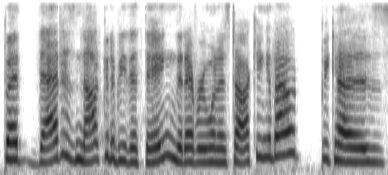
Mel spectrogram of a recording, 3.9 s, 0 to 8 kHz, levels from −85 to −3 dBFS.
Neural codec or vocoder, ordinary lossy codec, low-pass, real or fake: codec, 16 kHz, 8 kbps, FreqCodec, smaller model; AAC, 48 kbps; 7.2 kHz; fake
